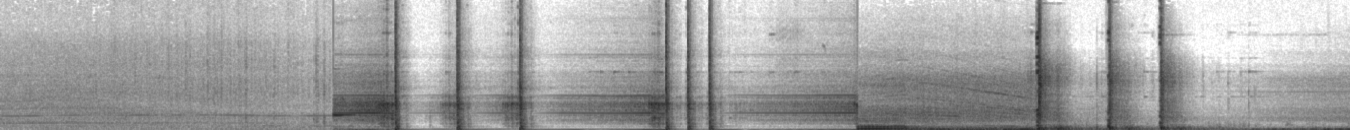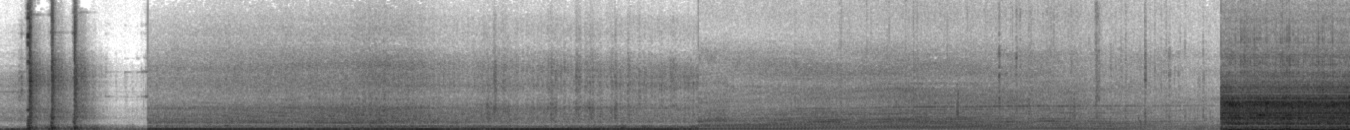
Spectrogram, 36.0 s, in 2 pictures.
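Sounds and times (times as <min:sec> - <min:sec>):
vehicle engine running: 0:19.3 - 0:36.0.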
